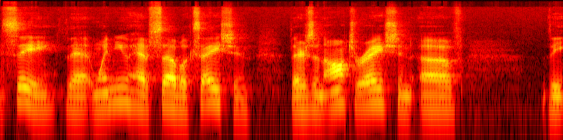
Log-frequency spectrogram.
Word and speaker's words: subluxation: that we use called subluxation now I want you to take a second and pause and repeat after me subway station that's right subway station it rhymes with subluxation you'll never forget that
